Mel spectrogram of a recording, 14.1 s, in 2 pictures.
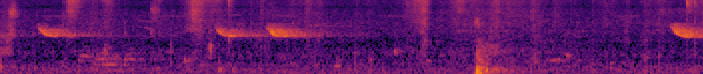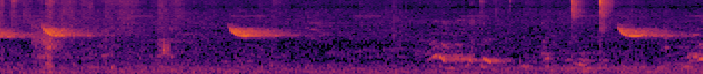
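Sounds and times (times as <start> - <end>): bird calling: 6.7 - 8.2, 9.3 - 10.0.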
